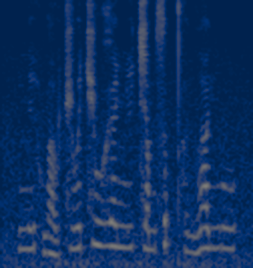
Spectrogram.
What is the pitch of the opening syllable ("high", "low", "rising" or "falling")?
rising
